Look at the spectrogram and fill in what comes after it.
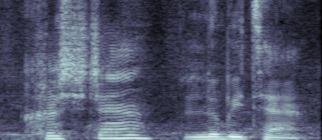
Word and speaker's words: Christian Louboutin: Christian Louboutin.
